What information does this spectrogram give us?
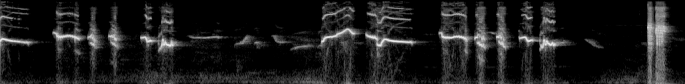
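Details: Oriental magpie-robin in full song used as a lure to make birds sing: bright whistled phrases with sharp chips, quieter gaps, and a short noise burst at the end.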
